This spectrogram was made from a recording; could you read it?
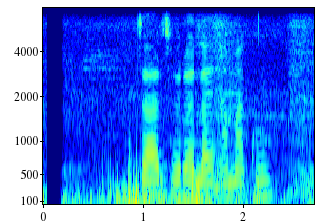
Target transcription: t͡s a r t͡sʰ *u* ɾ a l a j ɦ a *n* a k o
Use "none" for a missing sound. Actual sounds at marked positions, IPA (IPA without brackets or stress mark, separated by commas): o, m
